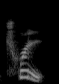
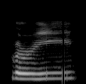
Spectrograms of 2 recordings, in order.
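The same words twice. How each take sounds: First: "Tree" with a plain t and no th sound, voice raised high. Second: "Three" with the tongue between the teeth for th. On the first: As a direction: mimic the coworker's "Tree" with a flat t. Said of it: "difference between tree and three". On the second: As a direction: show how "Three" should sound, with th. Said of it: "you need to use your tongue". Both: Shown as a demonstration.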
